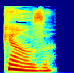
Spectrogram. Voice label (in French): "quinze", French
